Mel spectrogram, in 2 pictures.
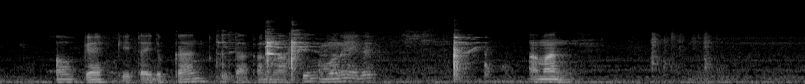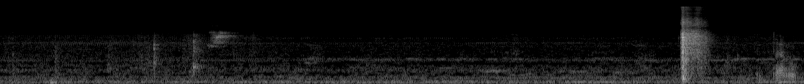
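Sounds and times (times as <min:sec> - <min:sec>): freezer compressor humming: 0:00.0 - 0:16.0
sharp loud click: 0:14.8 - 0:15.2.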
